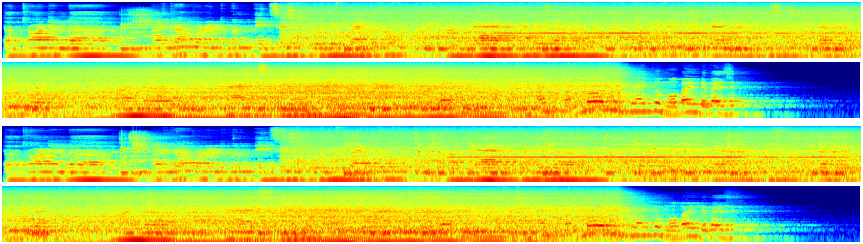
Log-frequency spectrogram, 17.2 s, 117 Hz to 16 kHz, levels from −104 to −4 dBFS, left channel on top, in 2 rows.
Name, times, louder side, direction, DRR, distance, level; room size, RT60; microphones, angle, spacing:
voice 1, 0.0-1.2 1.5-4.1 4.4-9.2 9.6-10.4 10.8-12.0, equal, 25° left, 1 dB, 5.7 m, -24 dB
sound 1, 1.1-1.8 2.8-3.0 3.3-14.6, right 1 dB, 60° right, 3.1 m, -28 dB
Rain, 2.8-14.8, equal, 10° left, 3.2 m, -22 dB
Wind instrument woodwind instrument, 4.4-8.6, right 3 dB, 35° right, 5.5 m, -26 dB
voice 2, 12.7-13.5 13.9-15.9, left 2 dB, 60° left, 8 dB, 2.0 m, -23 dB
22.0 x 18.5 x 7.4 m, 1.2 s
head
